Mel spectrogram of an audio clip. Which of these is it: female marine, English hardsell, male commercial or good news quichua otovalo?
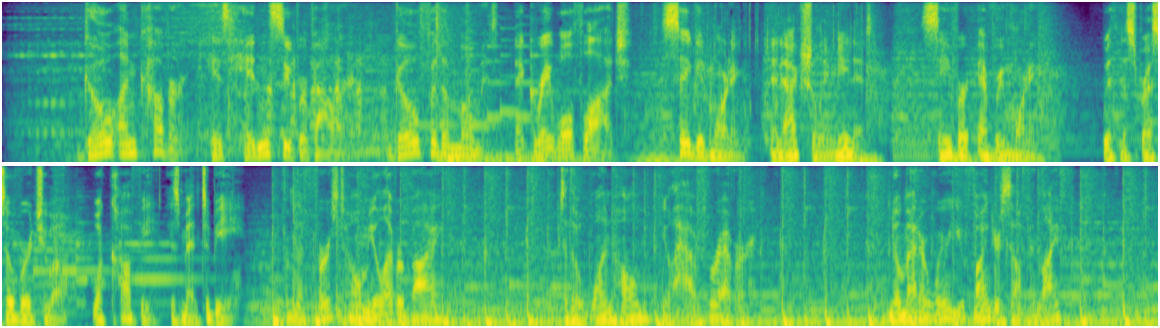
male commercial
